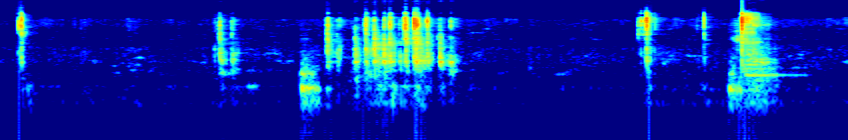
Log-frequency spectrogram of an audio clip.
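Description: Irregular sharp clicks and taps, like keys being typed. There are single clicks, a dense flurry of quick taps a few seconds in, and another short burst near the end.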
